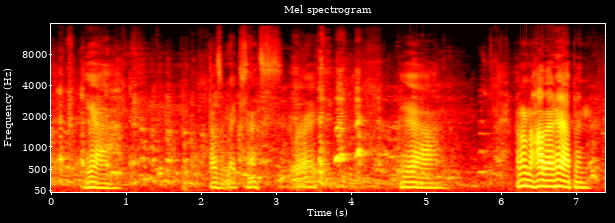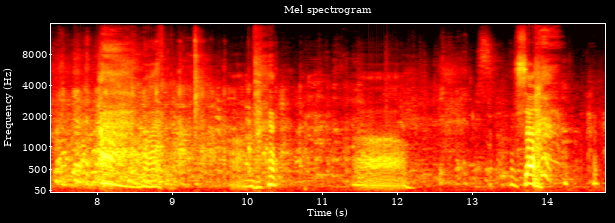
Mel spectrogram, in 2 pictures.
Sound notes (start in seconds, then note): 8.9 laughter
